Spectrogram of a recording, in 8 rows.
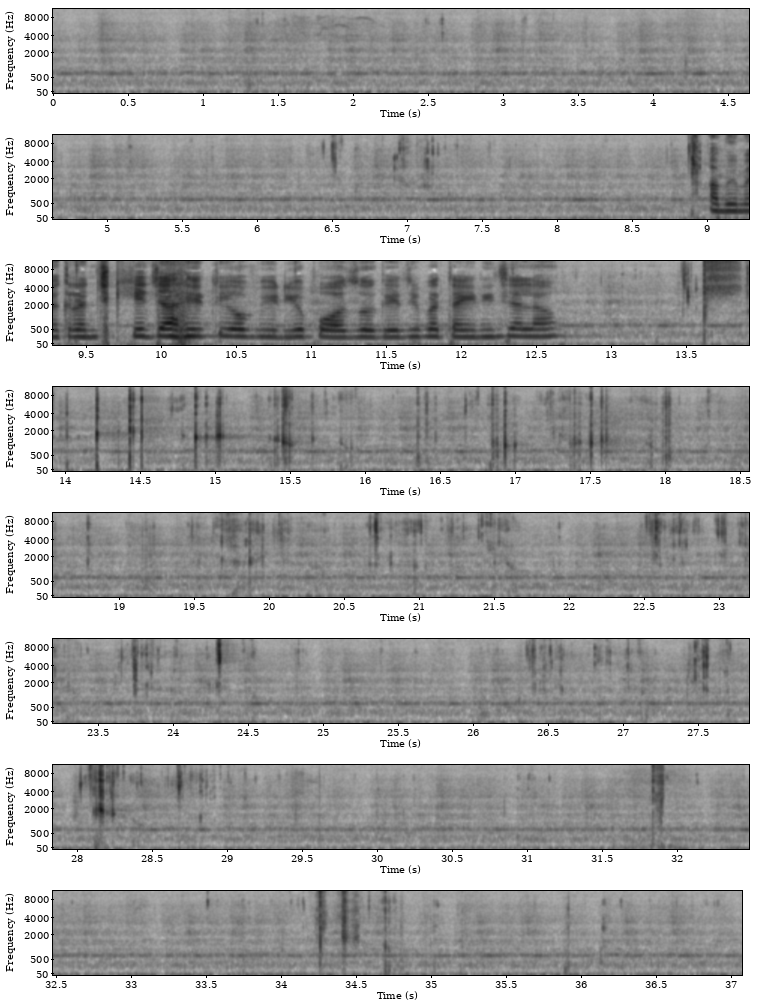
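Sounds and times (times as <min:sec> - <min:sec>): crisp crunching while chewing: 0:06.4 - 0:07.4, 0:13.5 - 0:21.8, 0:22.4 - 0:24.9, 0:26.3 - 0:29.6, 0:34.1 - 0:35.1.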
